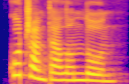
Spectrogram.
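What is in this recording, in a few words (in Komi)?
кутшӧм талун лун, Komi, female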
